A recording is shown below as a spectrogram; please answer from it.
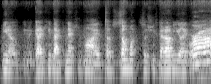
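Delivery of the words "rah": short high grunting yell; mock straining yell. Mimicking Trinity straining in the trailer, high yell. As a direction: heave it out like lifting hard.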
